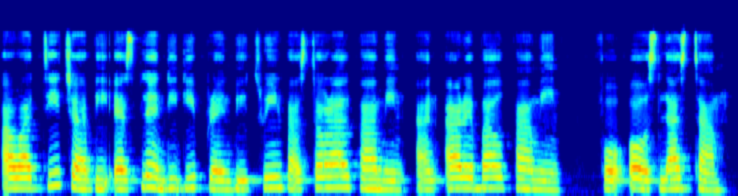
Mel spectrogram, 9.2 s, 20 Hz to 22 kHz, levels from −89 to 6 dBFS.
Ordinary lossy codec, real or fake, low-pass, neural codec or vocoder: Opus, 64 kbps; fake; 10.8 kHz; vocoder, 24 kHz, 100 mel bands, Vocos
